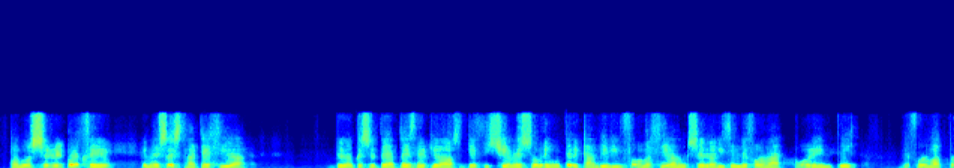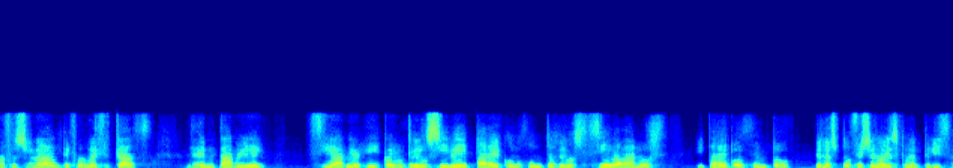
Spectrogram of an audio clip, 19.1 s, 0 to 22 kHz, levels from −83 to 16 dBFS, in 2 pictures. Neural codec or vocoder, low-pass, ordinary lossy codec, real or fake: codec, 16 kHz, 0.5 kbps, FreqCodec, smaller model; 7.2 kHz; AAC, 32 kbps; fake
